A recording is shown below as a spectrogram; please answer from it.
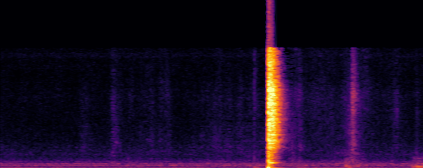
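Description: A single sharp, loud snap about two and a half seconds in as a Trabant air filter housing is pushed down into its seat on the engine, followed a moment later by a faint knock.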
